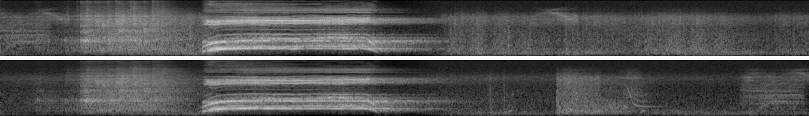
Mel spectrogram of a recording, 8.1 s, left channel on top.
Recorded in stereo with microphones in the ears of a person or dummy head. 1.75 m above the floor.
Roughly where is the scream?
Centre.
